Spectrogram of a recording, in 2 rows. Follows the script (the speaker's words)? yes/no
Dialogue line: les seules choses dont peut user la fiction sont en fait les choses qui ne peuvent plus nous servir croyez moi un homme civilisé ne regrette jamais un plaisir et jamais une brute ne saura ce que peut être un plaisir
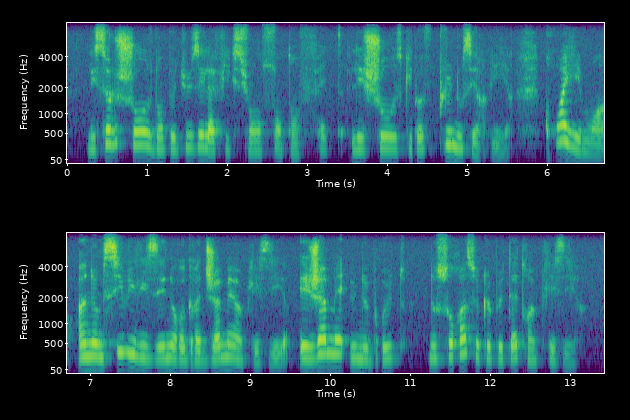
no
